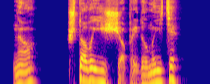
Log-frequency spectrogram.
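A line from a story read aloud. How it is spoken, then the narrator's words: Muttered through teeth. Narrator (Russian): Процедил сквозь зубы оператор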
